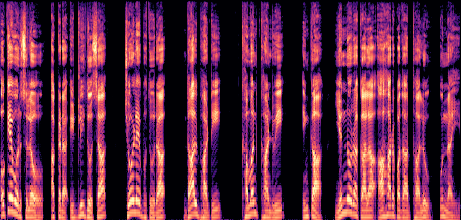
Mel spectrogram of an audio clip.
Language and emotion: Telugu, neutral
